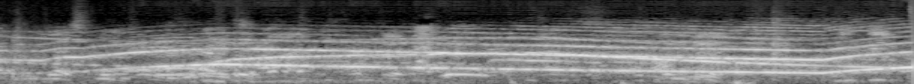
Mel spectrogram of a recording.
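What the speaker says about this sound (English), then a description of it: "I hear sirens in the distance." Emergency sirens wail during an outdoor high school baseball game, their long rising and falling tones steady throughout, fairly distinct but distant, with faint crowd and field ambience beneath.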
